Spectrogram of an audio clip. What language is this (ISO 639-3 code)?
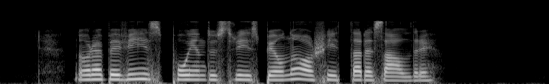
swe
